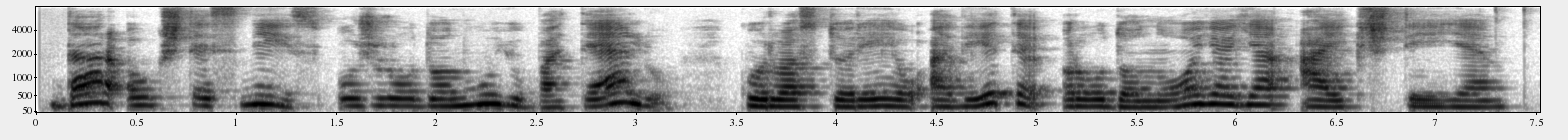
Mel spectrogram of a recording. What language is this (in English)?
Lithuanian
